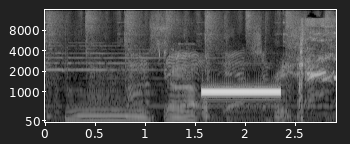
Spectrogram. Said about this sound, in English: I knew I was going to have to beep it. I knew it.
